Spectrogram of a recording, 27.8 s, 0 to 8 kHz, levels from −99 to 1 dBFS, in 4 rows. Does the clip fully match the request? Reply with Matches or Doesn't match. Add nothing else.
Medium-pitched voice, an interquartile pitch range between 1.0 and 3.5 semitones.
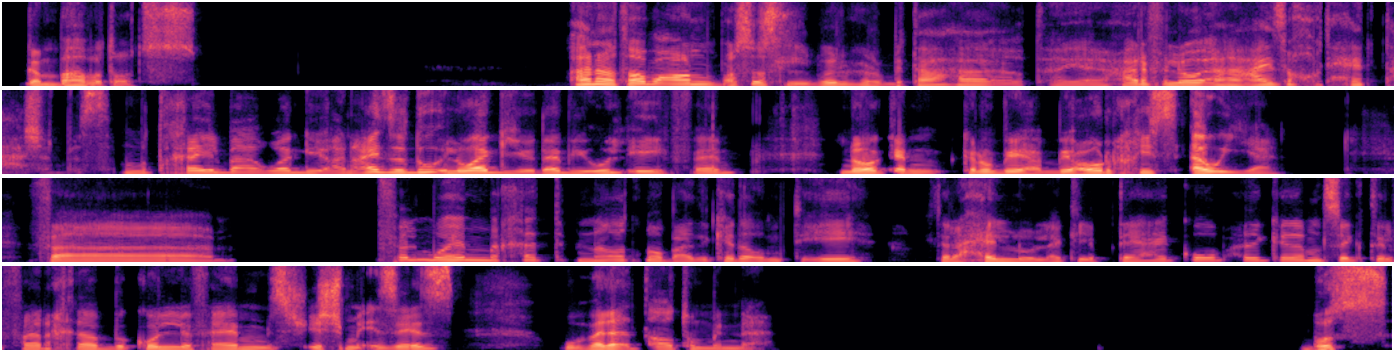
Doesn't match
